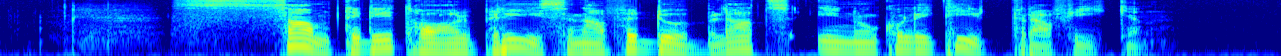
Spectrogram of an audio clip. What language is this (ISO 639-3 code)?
swe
